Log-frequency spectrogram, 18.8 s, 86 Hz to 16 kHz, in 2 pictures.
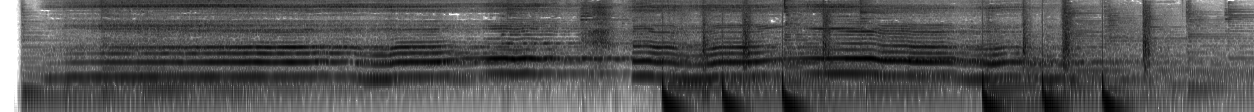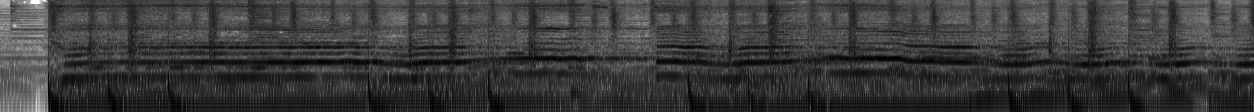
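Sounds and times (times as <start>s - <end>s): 
woman singing a raag: 0.2s - 8.8s, 9.8s - 18.8s.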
